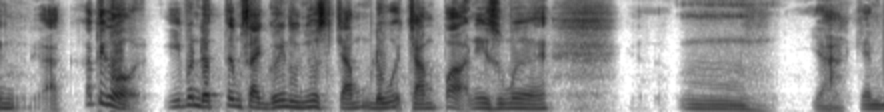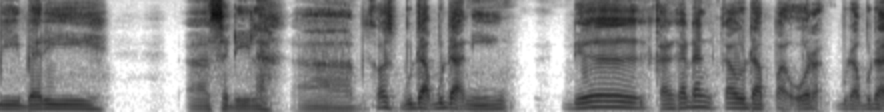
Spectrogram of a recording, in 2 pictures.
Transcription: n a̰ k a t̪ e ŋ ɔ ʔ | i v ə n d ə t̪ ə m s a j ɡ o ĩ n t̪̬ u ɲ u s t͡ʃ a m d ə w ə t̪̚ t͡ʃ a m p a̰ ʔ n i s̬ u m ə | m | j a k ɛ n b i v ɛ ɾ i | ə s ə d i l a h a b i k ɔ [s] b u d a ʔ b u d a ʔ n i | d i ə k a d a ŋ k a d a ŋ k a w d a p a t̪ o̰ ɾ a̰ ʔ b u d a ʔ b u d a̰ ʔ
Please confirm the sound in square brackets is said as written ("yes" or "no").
yes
